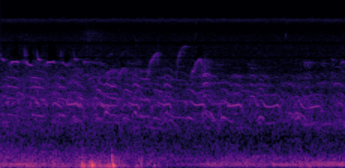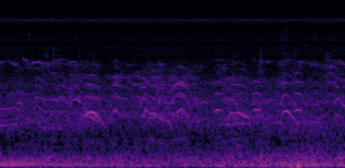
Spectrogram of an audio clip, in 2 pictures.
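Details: Many Black-tailed Gulls mewing at Horozuki fishing port, Imabetsu, Aomori, Japan, with sharp knocks early on and steady wave noise throughout.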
